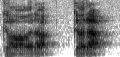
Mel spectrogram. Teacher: you don't need a hard stop in the middle say like it's one word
